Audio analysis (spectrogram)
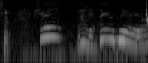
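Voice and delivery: very high, loud mock decree; hammed-up warlord calling to war; authoritative war call.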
